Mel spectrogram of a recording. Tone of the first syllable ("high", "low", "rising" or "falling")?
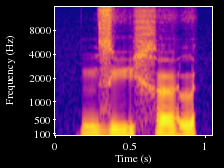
rising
